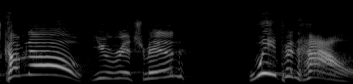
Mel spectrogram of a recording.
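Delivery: booming high prophet's cry, stretching weep and howl; Old Testament prophet. Retold or imitated. Preacher voicing James the prophet to rich men, booming. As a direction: thunder it like a prophet on a stump. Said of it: "he sounds like an Old Testament prophet".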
